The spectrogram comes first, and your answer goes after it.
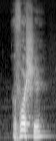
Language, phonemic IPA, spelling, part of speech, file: Dutch, /ˈvɔʃə/, vosje, noun, Nl-vosje.ogg
- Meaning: diminutive of vos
